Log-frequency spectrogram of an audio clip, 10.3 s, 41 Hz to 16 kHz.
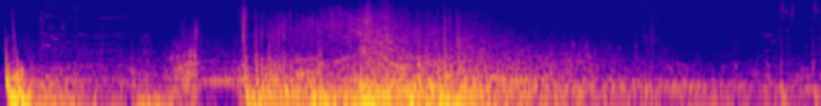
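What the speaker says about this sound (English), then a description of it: "Going in an orbital strike." An orbital strike in Helldivers 2 lands in a sustained, heavy roar of explosions, a loud rolling rumble building over several seconds with overlapping booms and blasts, then slowly fading, with faint voices beneath.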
